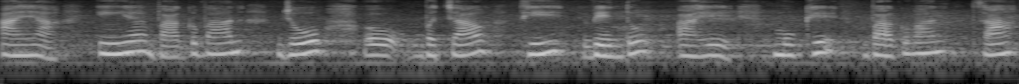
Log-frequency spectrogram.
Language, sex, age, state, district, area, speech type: Sindhi, female, 30-45, Gujarat, Surat, urban, spontaneous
